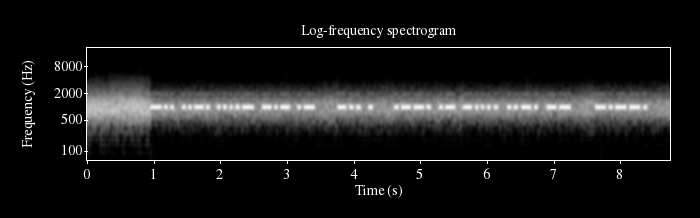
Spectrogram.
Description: Morse code, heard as a keyed tone, hand-sent with a straight key, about 24 wpm, 990 Hz, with radio static and a narrow filter. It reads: DF4KA DE PA6FM <KN>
